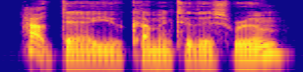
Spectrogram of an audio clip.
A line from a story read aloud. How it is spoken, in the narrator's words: His voice was sharp, imperious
